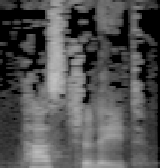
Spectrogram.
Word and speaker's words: postulate: 我们大声先读起来 postulate，中间这个字母 T 发 ch 这个声音，再来一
